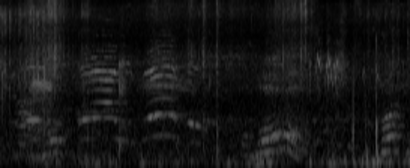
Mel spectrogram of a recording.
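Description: People's voices talking in short phrases, somewhat distant and not close to the microphone; no donkey braying is heard.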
